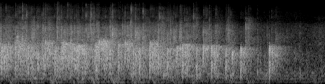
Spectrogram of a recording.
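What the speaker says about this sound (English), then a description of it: "Let's give a huge round of applause for them." A round of enthusiastic applause from an ideathon audience, loud at first and then tapering off as the clapping thins out.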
